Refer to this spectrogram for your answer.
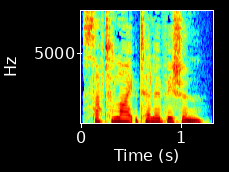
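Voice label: "satellite television", British English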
